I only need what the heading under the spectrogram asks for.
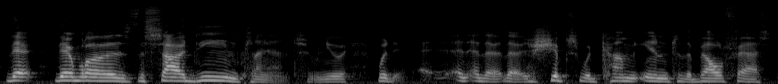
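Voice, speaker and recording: An older man with a slightly high voice recounts his memories at a very unhurried pace. He halts often, repeating words and pausing partway through sentences, in the style of an oral-history interview. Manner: halting, with repeated words and mid-sentence pauses.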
